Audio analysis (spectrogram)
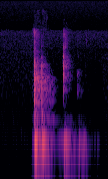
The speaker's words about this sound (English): I heard a knock. Okay, so go answer.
